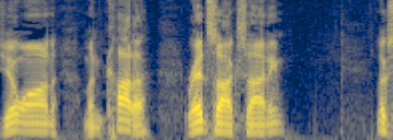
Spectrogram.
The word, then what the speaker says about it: Yoan: talking about this for the show I'm Sor Johan Yan I should say y o a an but it's pronounced Yan Manata Red Sox signing looks like you may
